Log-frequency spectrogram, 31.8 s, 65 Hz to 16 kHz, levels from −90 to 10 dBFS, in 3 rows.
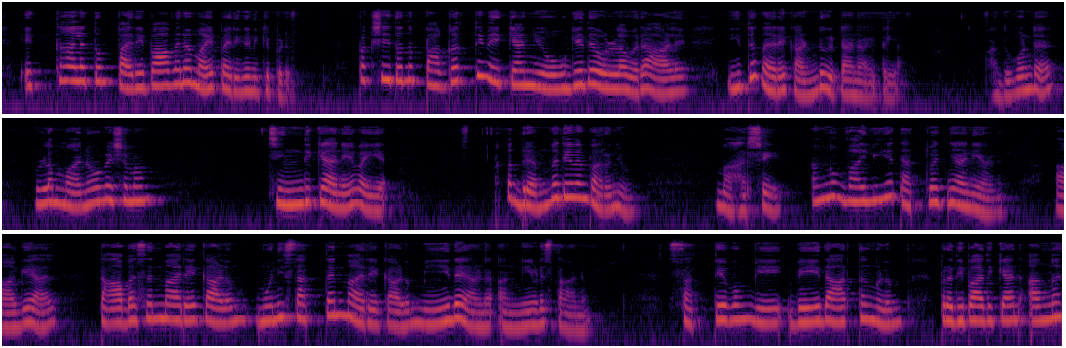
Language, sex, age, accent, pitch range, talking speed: Malayalam, female, 20-39, native, 185-260 Hz, 65 wpm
